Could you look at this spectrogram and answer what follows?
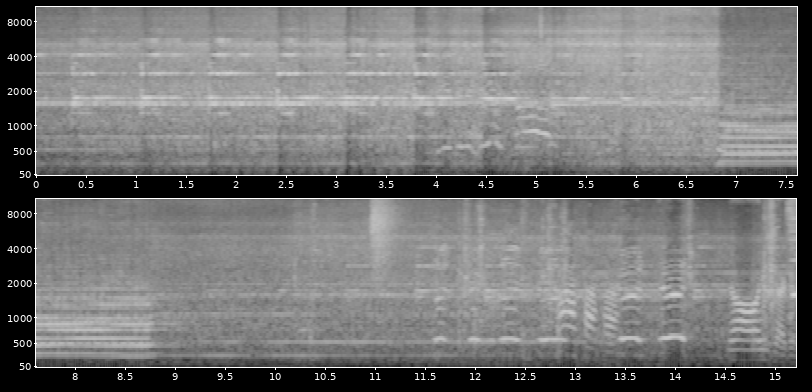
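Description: A VIA Rail passenger train rumbles and screeches along the rails, loud and close, with a horn-like tone midway and people talking over the noise.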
